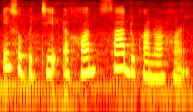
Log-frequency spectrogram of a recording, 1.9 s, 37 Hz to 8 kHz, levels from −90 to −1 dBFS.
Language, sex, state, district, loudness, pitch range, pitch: Assamese, female, Assam, Kamrup Metropolitan, -17 LUFS, 230-275 Hz, 235 Hz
